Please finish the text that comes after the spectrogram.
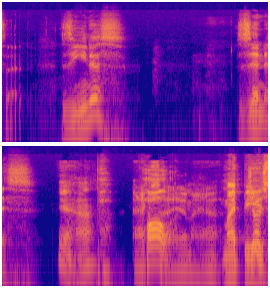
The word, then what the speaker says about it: Xinis: But back to Kilmar, the judge, Paul Innis, said, or Xinis, how do you pronounce that? Zenis?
